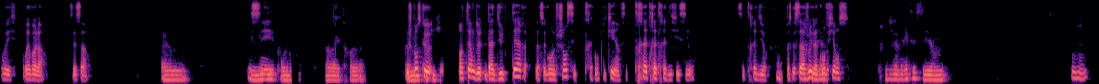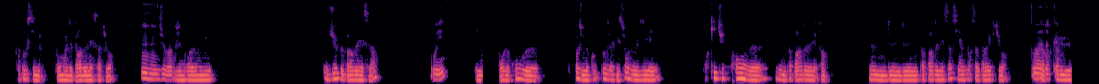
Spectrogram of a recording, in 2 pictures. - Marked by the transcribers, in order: static; tapping; distorted speech; other background noise; unintelligible speech
- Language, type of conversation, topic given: French, unstructured, Crois-tu que tout le monde mérite une seconde chance ?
